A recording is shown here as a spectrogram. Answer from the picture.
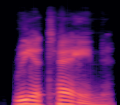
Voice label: "reattain", American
